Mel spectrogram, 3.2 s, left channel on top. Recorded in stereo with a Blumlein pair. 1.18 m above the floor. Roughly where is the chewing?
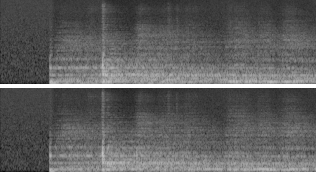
I don't hear chewing.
